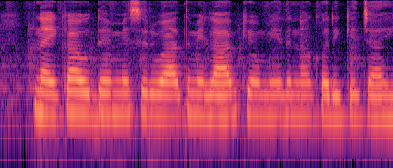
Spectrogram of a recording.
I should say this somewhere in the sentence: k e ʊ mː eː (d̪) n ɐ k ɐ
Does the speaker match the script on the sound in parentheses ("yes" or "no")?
yes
